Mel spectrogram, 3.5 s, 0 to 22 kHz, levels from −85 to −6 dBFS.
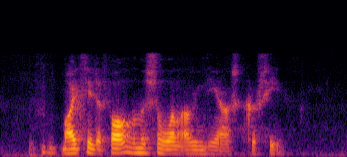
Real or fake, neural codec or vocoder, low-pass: fake; codec, 16 kHz in and 24 kHz out, 0.8 kbps, FocalCodec, streaming, 65536 codes; 5.4 kHz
